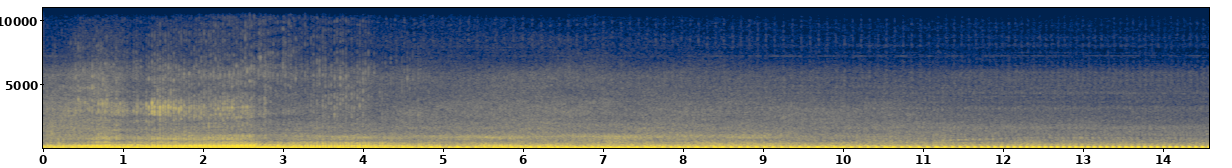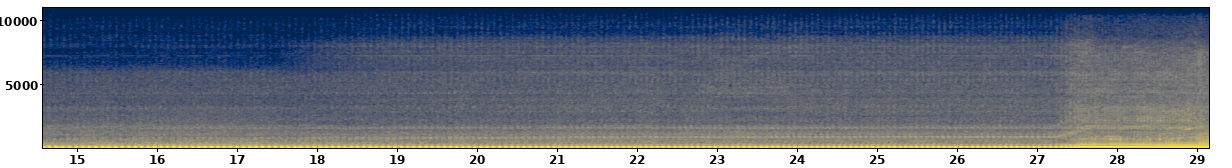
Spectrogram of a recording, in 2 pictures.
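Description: Royal Enfield Meteor 350's single-cylinder engine idling steadily at a constant pitch, then revving up as the bike pulls away near the end.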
